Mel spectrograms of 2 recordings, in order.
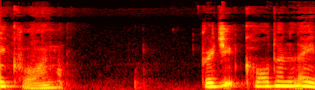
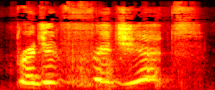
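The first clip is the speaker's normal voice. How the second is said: much higher, louder, slow drawn-out shout; angry dad yell; 9 dB louder, slower than usual. Acted. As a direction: yell her full name like a cross dad. Daddy yelling about the snow.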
